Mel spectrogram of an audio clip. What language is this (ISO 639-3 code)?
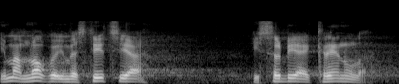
srp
